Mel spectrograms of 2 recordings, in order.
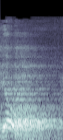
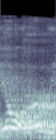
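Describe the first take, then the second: First: "yo" with no r at the end, drawn out; dropped R. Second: Said in the usual way. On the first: Shown as a demonstration. Showing the class how "your" lost its r, drawn-out "yo". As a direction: say "yo" and let the r vanish. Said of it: "instead of saying your, we said". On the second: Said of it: "E R A R rolling R".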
